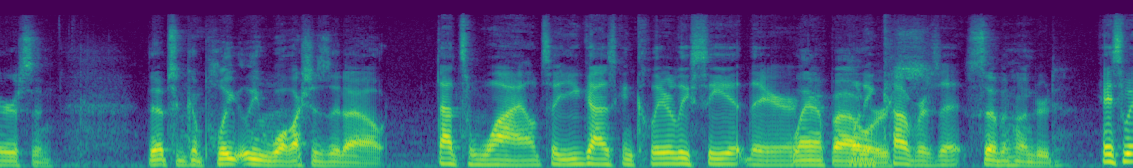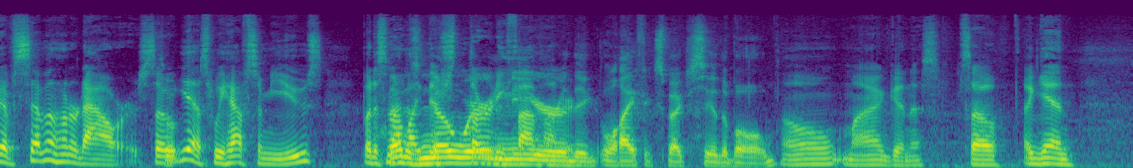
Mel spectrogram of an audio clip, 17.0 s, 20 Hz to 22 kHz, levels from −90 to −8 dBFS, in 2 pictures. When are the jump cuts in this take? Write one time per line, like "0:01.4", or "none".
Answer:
0:02.9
